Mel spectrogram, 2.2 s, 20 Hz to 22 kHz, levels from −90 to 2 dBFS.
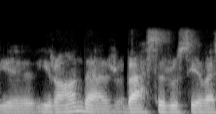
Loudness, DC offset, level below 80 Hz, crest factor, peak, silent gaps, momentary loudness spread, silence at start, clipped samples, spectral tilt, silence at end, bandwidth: -22 LUFS; under 0.1%; -50 dBFS; 18 dB; -4 dBFS; none; 4 LU; 0 s; under 0.1%; -6.5 dB/octave; 0 s; 7.8 kHz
